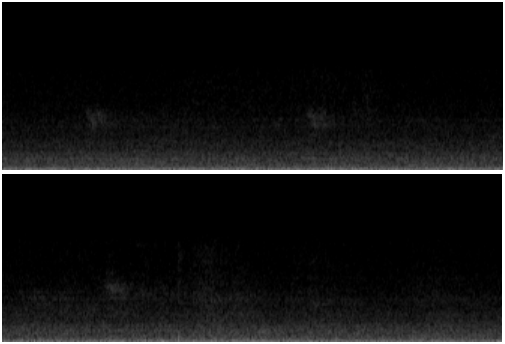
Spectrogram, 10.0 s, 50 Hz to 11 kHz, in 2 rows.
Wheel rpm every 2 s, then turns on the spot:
0, 0, 0, 0, 0.
none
